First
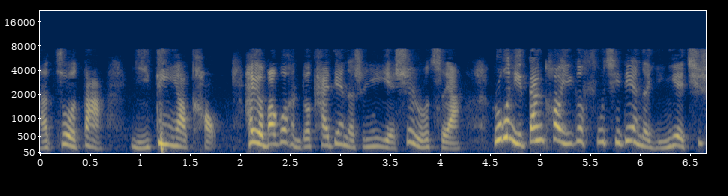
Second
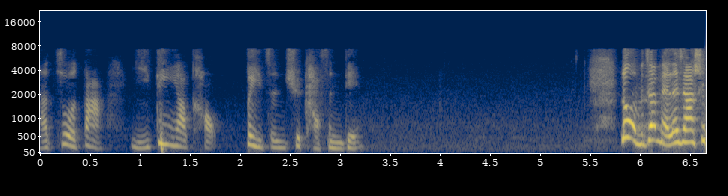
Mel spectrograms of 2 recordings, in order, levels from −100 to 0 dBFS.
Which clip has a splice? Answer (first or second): first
